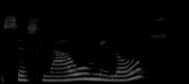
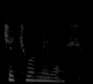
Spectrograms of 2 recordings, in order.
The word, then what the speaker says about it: Czesław Miłosz: So I quote a Polish poet that you must know as Czesław Miłosz, but a Polish guy told me that you actually pronounce it Czesław Miłosz.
